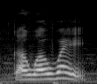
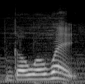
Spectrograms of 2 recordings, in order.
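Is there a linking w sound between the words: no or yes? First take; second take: yes; yes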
